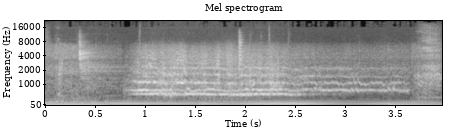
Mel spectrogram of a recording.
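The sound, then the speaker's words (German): Tyres squeal as a Volvo skids during an emergency stop under full braking. A loud, sustained screech rides over a deep engine rumble for the whole stretch, with no voices. “Der Volvo gerät ins Schleudern. Ah. Er macht eine Vollbremsung.”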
